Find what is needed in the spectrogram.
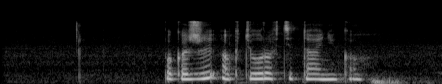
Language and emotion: Russian, neutral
